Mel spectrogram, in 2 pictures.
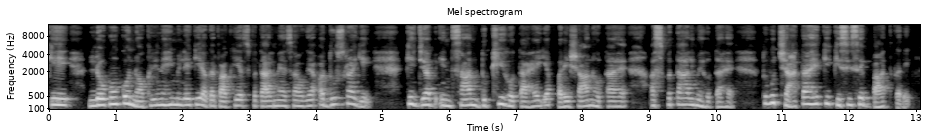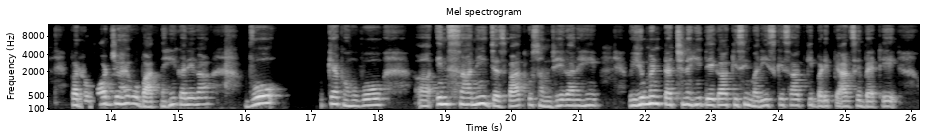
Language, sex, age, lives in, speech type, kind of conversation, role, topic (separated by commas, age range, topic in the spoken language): Hindi, female, 50-54, United States, conversation, unstructured, none, कृत्रिम बुद्धिमत्ता ने स्वास्थ्य सेवा प्रदाताओं का कार्यभार कैसे कम किया है?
